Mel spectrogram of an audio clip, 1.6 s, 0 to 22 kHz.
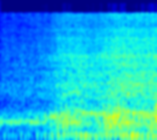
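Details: Honda Click 125 V3 scooter after the camshaft problem was fixed: revs rise smoothly from idle with an even, steady note and no knocking or clatter. It runs normally.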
